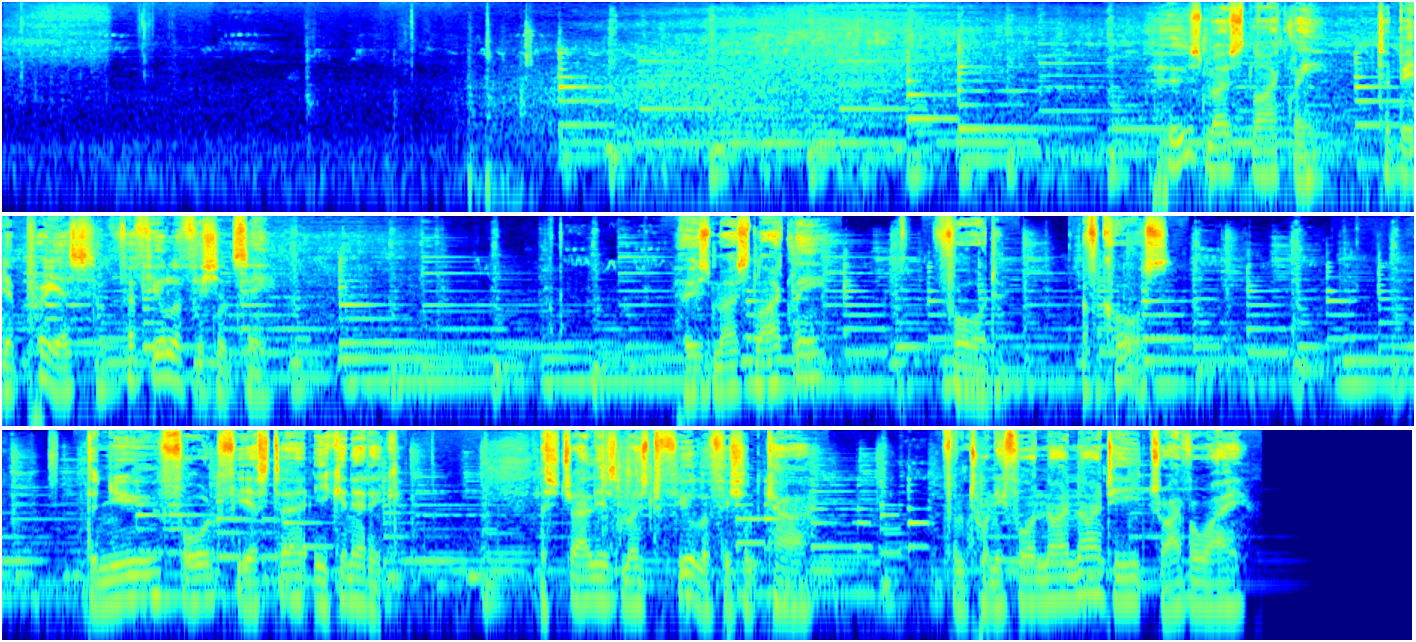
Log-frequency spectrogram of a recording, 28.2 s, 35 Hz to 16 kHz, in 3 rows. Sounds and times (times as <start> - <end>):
Music: 3.4 - 27.7
Speech: 7.6 - 11.2, 13.9 - 14.9, 15.6 - 17.2, 19.3 - 21.5, 22.4 - 24.3, 25.1 - 27.2.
